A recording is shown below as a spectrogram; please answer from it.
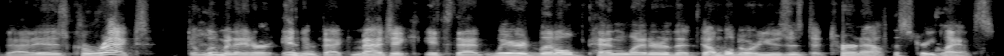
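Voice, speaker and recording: Deadpan comedy game show host, man. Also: fairly high pitch, moderate pace, few pauses, dry recording, clean studio sound.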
